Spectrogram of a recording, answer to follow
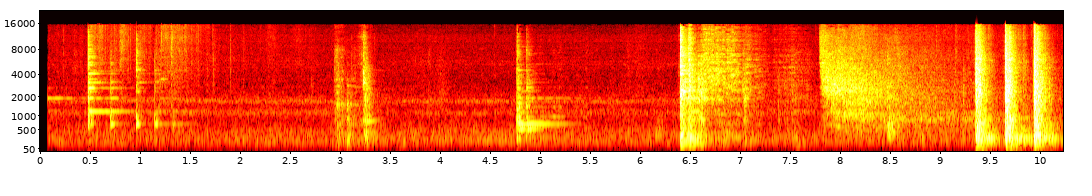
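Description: A few ringing clinks of chopsticks against a stainless steel bowl of beaten egg. About six seconds in, a sudden loud sizzle as the egg is poured into a hot frying pan; it fades, and a second sizzle follows about a second later and dies away. Near the end come three sharp metal knocks.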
